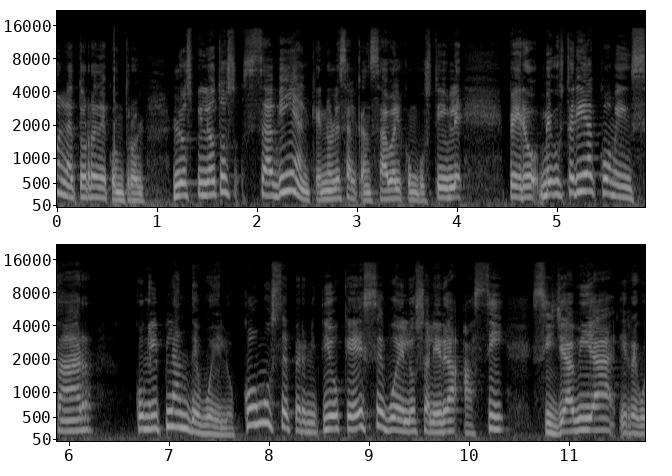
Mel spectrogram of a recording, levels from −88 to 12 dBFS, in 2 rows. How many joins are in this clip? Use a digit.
0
